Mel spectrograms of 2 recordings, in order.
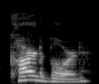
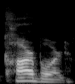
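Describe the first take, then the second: First: The middle D sound is clearly pronounced. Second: The middle D sound is left out. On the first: The speaker calls it right. "There's a D in cardboard" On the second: The speaker calls it wrong. "it's a silent D in the middle"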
